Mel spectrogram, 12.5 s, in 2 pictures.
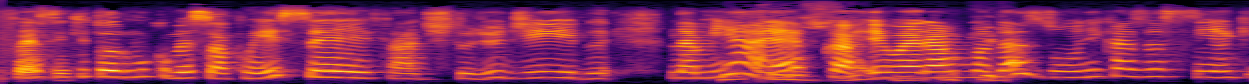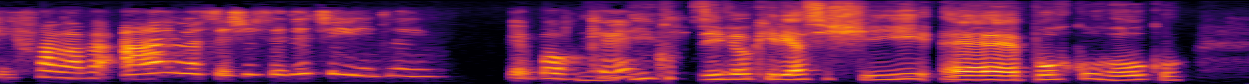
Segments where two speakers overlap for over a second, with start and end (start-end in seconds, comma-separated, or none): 3.6-5.1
